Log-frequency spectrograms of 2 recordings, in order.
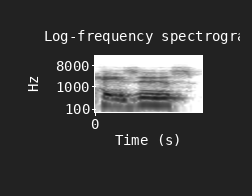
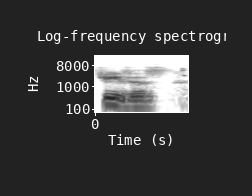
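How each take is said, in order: First: The name is said with a Spanish pronunciation. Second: The name is said with an English pronunciation. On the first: "Spanish people say Jesus" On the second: "but it's Jesus"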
